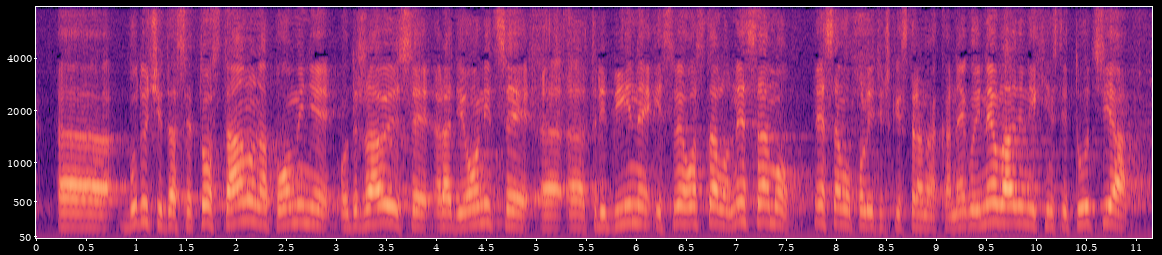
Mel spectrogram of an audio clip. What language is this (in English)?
Croatian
